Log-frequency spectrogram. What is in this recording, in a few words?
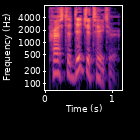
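"prestidigitator", British English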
